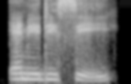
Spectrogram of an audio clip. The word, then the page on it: NEDC: Indian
